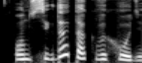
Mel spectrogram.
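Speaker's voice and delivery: ordinary delivery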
